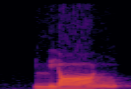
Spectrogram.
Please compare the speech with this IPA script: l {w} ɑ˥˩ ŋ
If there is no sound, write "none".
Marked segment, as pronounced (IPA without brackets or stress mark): j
